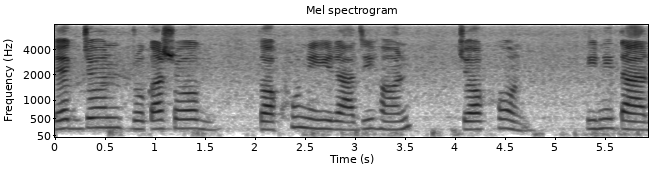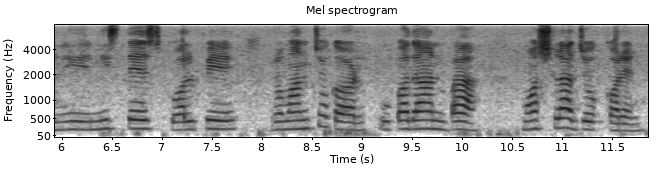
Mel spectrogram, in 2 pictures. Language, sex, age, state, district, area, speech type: Bengali, female, 60+, West Bengal, Kolkata, urban, read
